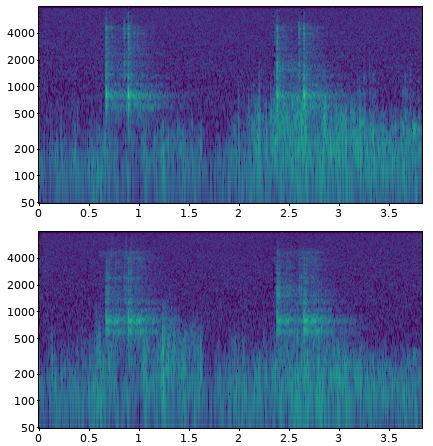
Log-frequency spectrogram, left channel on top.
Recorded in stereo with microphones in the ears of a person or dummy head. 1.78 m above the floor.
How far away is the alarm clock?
About 2.5 m.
